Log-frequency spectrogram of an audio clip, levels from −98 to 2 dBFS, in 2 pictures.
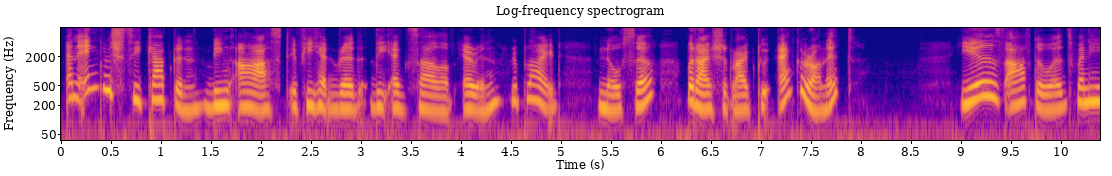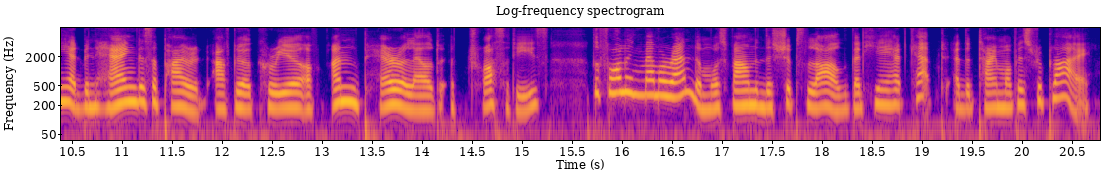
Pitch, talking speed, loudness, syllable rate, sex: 210 Hz, 175 wpm, -20 LUFS, 5.0 syllables/s, female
